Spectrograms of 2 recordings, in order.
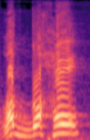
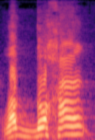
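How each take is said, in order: First: The final vowel is pronounced as an 'e'. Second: The final vowel is pronounced as an open 'a'. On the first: "Dipakai e pun jadi e" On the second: "Yang pakai a"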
